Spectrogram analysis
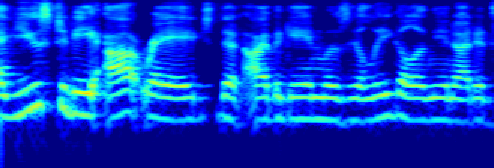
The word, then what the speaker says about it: ibogaine: Yes, it's ibogaine, and it's spelled ibogaine.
